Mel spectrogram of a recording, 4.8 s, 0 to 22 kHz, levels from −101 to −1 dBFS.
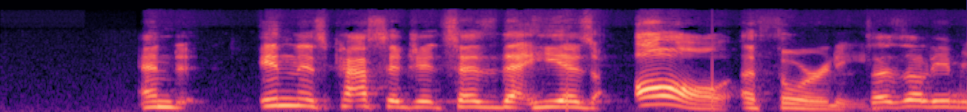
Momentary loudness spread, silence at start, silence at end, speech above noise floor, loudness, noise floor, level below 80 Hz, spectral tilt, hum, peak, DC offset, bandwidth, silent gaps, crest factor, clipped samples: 12 LU; 0.7 s; 0 s; 48 dB; -20 LUFS; -68 dBFS; -64 dBFS; -3 dB/octave; none; -2 dBFS; under 0.1%; 15.5 kHz; none; 18 dB; under 0.1%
